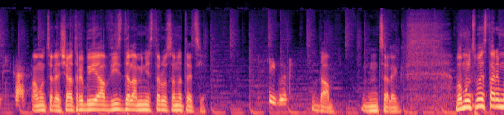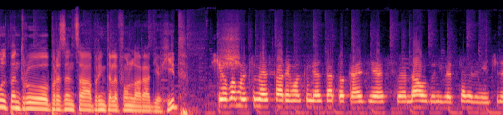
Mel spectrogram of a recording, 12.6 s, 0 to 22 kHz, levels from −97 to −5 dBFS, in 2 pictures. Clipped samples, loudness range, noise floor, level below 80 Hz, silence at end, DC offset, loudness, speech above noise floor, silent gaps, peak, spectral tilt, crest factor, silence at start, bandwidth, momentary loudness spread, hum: under 0.1%; 6 LU; -41 dBFS; -40 dBFS; 0 s; under 0.1%; -19 LUFS; 22 dB; none; -6 dBFS; -6.5 dB/octave; 12 dB; 0 s; 15 kHz; 12 LU; none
